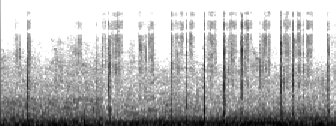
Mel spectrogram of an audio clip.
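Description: Hands patting and slapping wet cow dung into a round dung cake: a quick irregular series of sharp wet pats, over a steady low hum.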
